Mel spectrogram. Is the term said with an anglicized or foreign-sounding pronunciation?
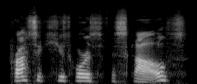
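foreign-sounding. The term is said with a foreign-sounding pronunciation.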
